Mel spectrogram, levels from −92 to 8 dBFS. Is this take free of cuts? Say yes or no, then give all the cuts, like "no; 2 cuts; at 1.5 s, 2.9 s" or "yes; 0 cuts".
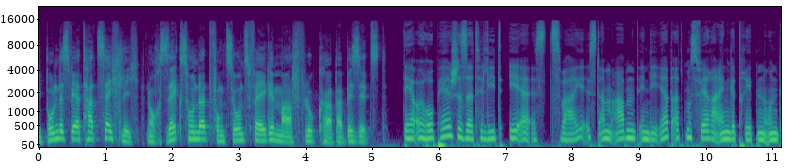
no; 1 cut; at 1.5 s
